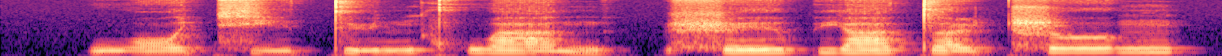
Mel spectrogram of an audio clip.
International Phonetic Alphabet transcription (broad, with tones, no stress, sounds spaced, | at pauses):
w ɔ˧˥ t͡ɕ i˧˥ t̪ y˧˥ n kʰ w a˥˩ n | ʂ e˥ ɪ̯ p j ä˥ t̪ a˨ ɪ̯ ʈ͡ʂ ɤ˥ ŋ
